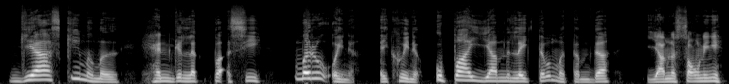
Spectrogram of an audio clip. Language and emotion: Manipuri, angry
